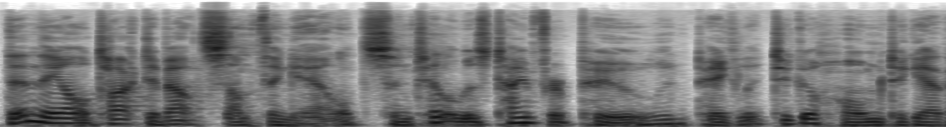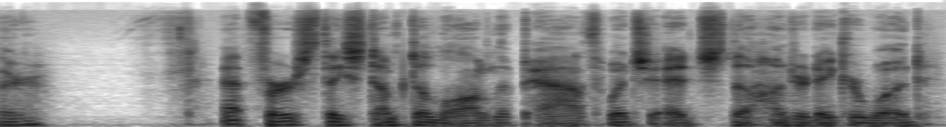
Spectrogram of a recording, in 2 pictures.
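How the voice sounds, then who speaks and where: A man hosting a livestream, reading a children's storybook aloud in a gentle, softly spoken voice with chatty asides, on a close microphone. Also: deep voice, animated, normal speed, slightly rough. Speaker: livestream host.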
